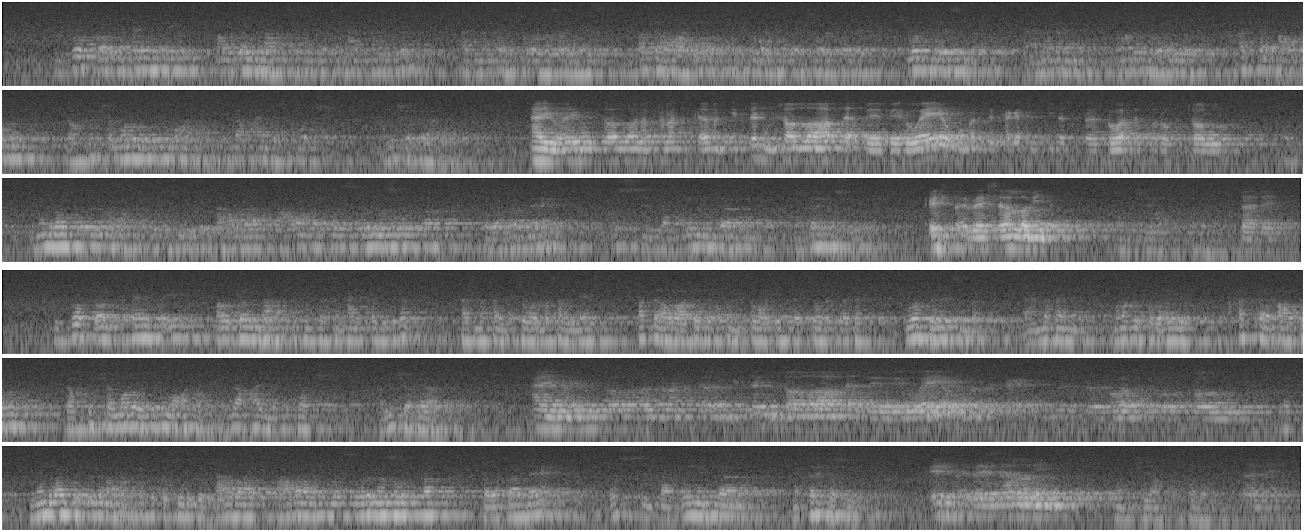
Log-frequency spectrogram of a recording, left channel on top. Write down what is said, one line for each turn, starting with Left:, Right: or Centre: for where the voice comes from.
Right: بالظبط اه انت فاهم انت ايه حاول كده مع نفسك وانت مثلا قاعد فاضي كده هات مثلا صور مثلا لناس حتى لو هتبدا مثلا بصورك انت بصور اخواتك وافضل ارسم بقى يعني مثلا مناظر طبيعيه حتى لو هتقعد لو هتفشل مره واتنين وعشرة لا عادي ما تحبطش خليك شغال عادي
Left: ايوه ايوه ان شاء الله انا اقتنعت بكلامك جدا وان شاء الله هبدأ ب... بهواية وممارسة حاجات مفيدة في... في وقت الفراغ ان شاء الله
Right: طب، بما ان بقى انت بتقول انا بحب التصوير كده تعالى بقى تعالى بقى اوريك بقى الصور اللي انا صورتها صورتها امبارح بص انت هتقول لي انت محترف تصوير
Left: قشطة يا باشا يلا بينا
Right: ماشي يلا سلام
Left: سلام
